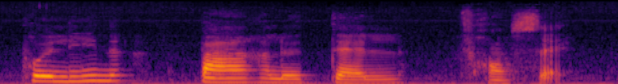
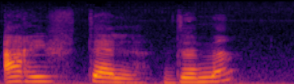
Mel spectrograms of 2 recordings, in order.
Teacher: vous ne pouvez pas avoir deux sons de voyelles ensemble, donc je vais ajouter la consonne T, hyphen T hyphen.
